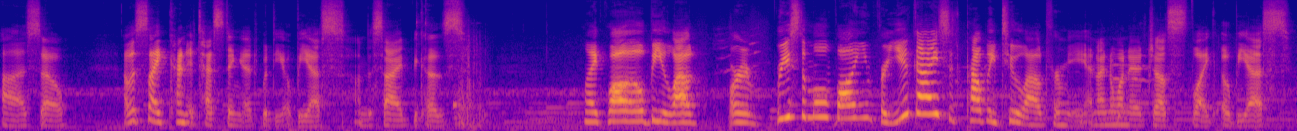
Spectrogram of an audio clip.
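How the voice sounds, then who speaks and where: A woman's voice: a little high, big pitch swings, moderate pace, pushed and bright, soft background music. A woman game streamer chatting casually in a rambling, informal way into a headset. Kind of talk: casual livestream chat. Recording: faint background noise.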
